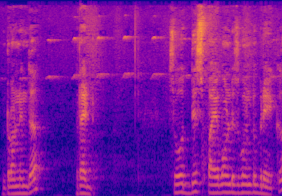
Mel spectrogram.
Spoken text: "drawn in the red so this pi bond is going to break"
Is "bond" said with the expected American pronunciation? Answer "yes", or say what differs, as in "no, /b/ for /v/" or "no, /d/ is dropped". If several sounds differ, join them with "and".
yes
